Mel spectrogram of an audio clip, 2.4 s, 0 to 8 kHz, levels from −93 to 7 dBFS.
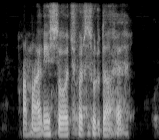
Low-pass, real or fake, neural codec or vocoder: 7.2 kHz; fake; vocoder, 22.05 kHz, 80 mel bands, HiFi-GAN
